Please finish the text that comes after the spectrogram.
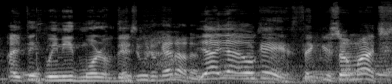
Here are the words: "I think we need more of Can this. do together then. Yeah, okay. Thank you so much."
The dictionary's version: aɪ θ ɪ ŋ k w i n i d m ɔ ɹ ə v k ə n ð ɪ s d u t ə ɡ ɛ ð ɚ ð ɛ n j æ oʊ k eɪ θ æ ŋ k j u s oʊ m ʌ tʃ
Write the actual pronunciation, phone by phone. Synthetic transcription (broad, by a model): aɪ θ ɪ ŋ k w i n i d m ɔ ɹ ə v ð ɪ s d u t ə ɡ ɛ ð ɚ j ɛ j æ oʊ k eɪ t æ ŋ k j u s oʊ m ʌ tʃ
